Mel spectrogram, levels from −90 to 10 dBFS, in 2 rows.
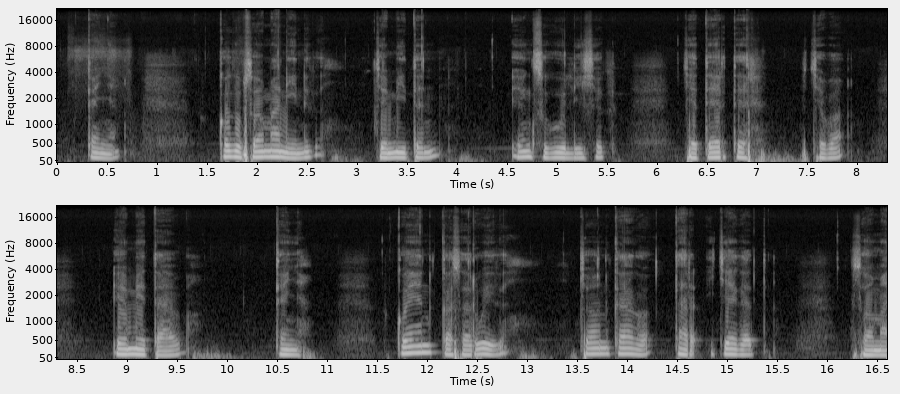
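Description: Speech, hard-clipped throughout: a stage was overdriven by about 10 dB, flattening the tops of under one percent of samples and leaving harsh crackle on the peaks.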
